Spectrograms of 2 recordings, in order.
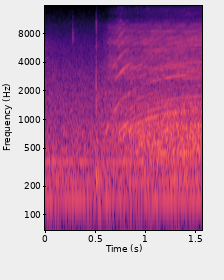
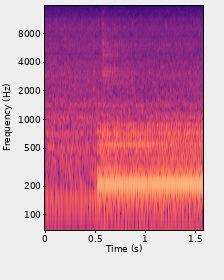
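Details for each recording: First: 2007 Mazda RX8 with codes P0411 and P2259 whose air pump had been replaced four times: a steady electric whir like a vacuum cleaner builds up as the secondary air pump is switched on and runs. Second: 2007 Mazda RX8, 1.3 L rotary, codes P0411 and P2259, AIR pump replaced four times elsewhere: steady humming whine switching on and off over an even idle; air pump and valve now cycle normally, valve suspected earlier stuck.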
